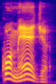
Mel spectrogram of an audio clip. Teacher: a sílaba tônica tá aqui ó no mé porque é a sílaba acentuada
